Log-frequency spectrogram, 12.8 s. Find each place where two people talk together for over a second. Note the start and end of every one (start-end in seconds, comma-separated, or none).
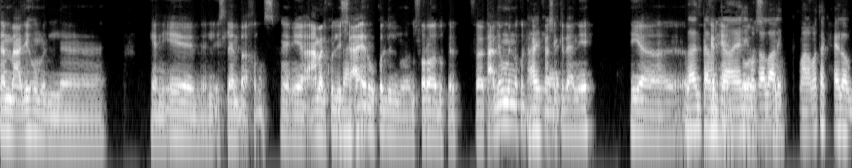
10.5-11.8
